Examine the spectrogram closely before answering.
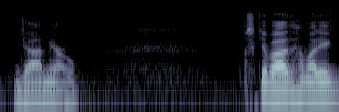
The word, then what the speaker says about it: جامعو: جمع کر دے گا۔ جامعو کی سپیلنگ ہے جیم الف میم اور عین، جامعو۔ اس کے بعد ہماری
